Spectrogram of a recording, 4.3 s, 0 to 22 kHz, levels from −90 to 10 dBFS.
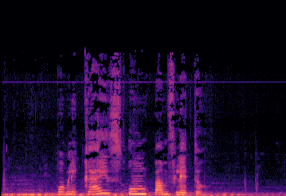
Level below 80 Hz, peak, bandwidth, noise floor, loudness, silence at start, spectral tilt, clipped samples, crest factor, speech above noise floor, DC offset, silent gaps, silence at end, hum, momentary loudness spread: -44 dBFS; -2 dBFS; 16.5 kHz; -42 dBFS; -18 LUFS; 0.05 s; -5.5 dB/octave; under 0.1%; 16 dB; 26 dB; under 0.1%; none; 0.2 s; none; 19 LU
